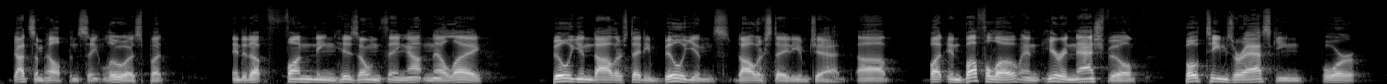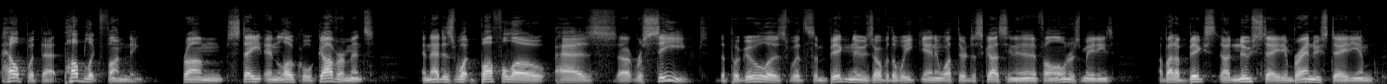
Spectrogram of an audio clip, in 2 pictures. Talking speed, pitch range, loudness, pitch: 175 wpm, 95-115 Hz, -20 LUFS, 105 Hz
